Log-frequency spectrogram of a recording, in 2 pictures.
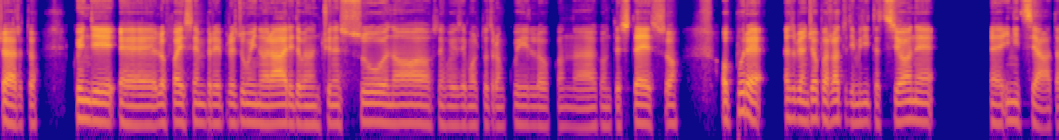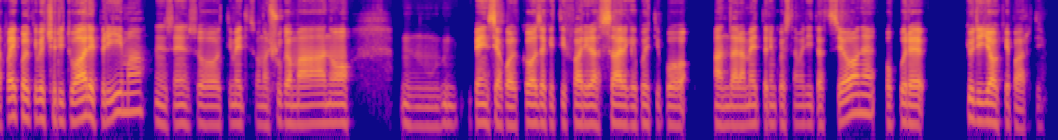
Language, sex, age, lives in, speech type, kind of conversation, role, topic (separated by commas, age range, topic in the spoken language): Italian, male, 25-29, Italy, conversation, podcast, host, Preferisci il mare, il lago o il bosco per meditare?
